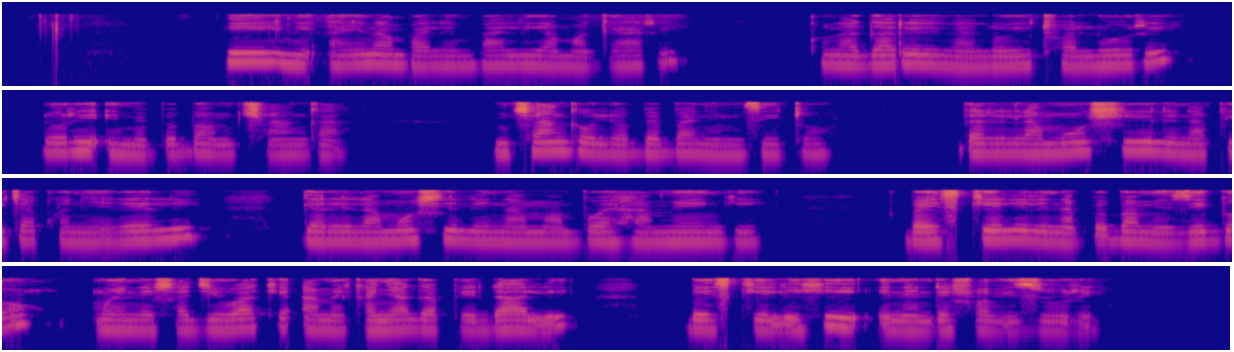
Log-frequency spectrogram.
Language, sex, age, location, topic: Swahili, female, 25-35, Kisumu, education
